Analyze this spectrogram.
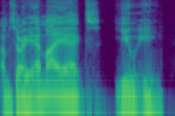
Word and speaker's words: Mixue: Have you heard of Mixue? No. It is spelled Mixue. M-I-X-S-U-E. Mixue, but it's pronounced, M-I-X-U-E.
